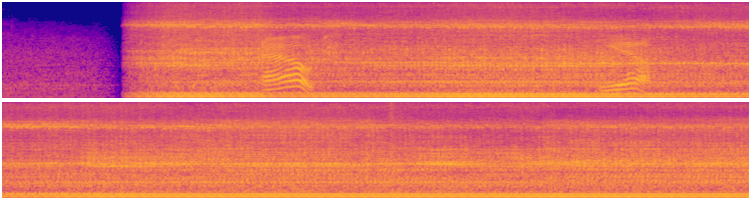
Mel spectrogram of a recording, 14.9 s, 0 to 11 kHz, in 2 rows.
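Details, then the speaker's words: BMW E70 X5 4.8 V8 petrol at idle, hood open, no warning lights: loud, rough, diesel-like clatter with a steady high whine; owner suspects the water pump after checking with a stethoscope, not confirmed. "that doesn't sound very good i think that's my water pump there's no lights on no warning lights none of that stuff so i'm pretty sure it's the water pump"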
